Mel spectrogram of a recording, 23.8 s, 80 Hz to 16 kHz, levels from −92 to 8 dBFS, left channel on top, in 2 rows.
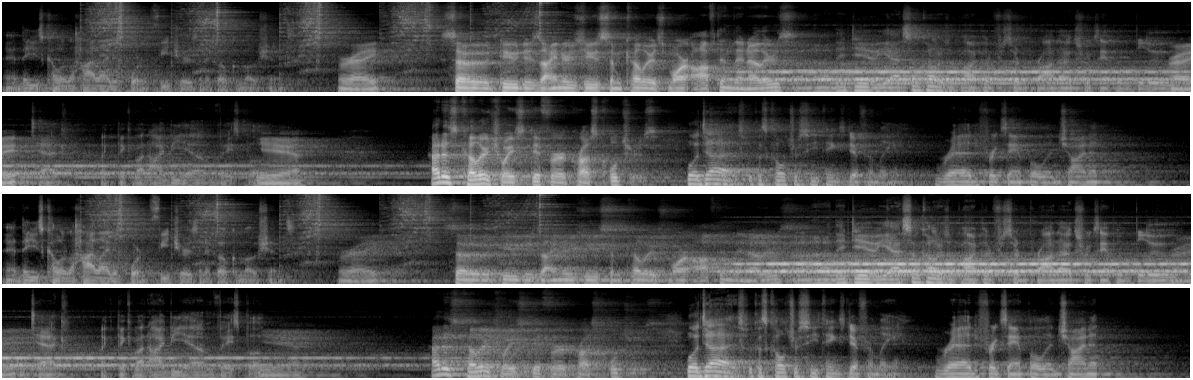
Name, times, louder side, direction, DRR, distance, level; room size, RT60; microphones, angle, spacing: voice 1, 0.0-2.9 7.9-11.8 12.0-12.5 12.9-14.5 18.5-20.9 21.2-22.8, right 3 dB, 30° right, 13 dB, 0.4 m, -31 dB
Cutlery silverware, 0.8-1.2 1.7-2.2 2.8-3.2 3.8-4.3 4.7-5.4, left 1 dB, 5° left, 0.9 m, -40 dB
voice 2, 3.4-3.8 4.4-8.0 11.7-12.0 14.4-14.9 16.2-18.4, left 6 dB, 55° left, 11 dB, 0.3 m, -25 dB
sound 1, 7.0-16.4, right 6 dB, 90° right, 0.8 m, -26 dB
24.5 x 9.4 x 4.4 m, 2.3 s
head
